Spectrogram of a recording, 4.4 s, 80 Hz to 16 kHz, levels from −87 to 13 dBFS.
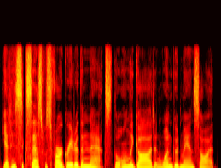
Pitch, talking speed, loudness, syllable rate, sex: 205 Hz, 230 wpm, -15 LUFS, 5.0 syllables/s, female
